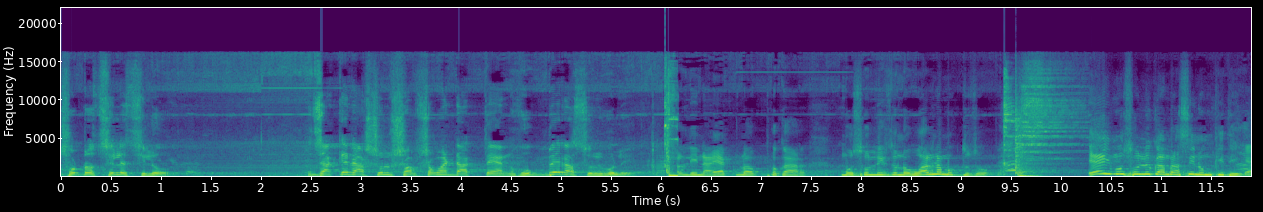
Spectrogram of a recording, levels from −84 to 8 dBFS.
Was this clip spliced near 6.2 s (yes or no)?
yes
